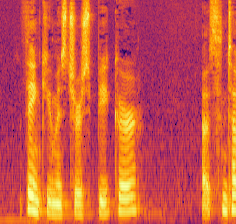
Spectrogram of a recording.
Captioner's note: speaking French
